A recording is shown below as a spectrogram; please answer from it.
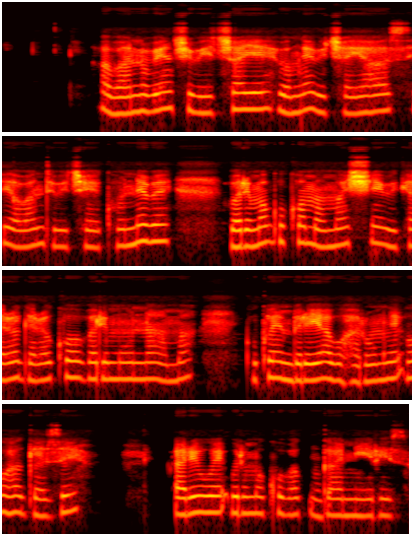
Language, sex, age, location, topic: Kinyarwanda, female, 18-24, Gakenke, government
